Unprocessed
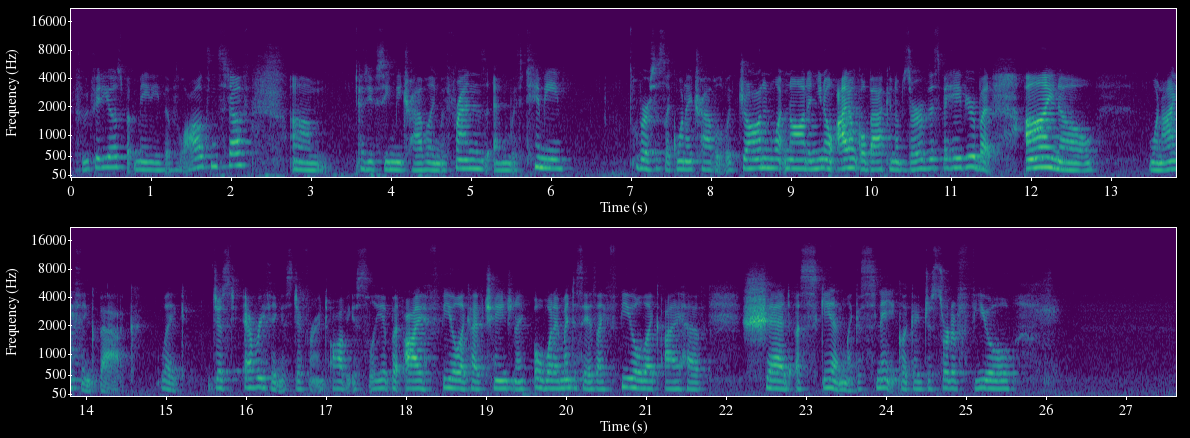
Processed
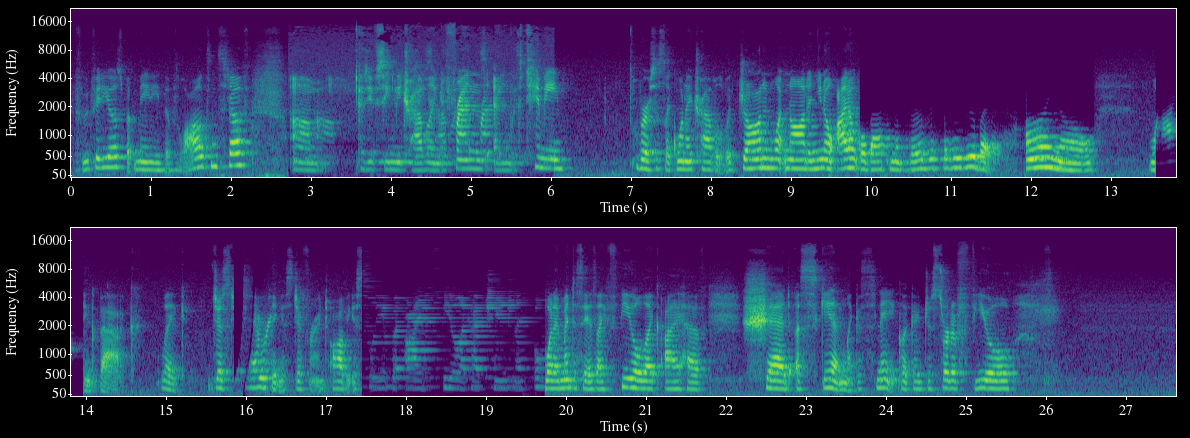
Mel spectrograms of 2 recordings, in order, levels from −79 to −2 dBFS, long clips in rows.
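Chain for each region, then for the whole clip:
2.72–6.05 s: tilt EQ +4.5 dB/octave + band-stop 780 Hz, Q 6.6 + repeats whose band climbs or falls 150 ms, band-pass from 490 Hz, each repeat 1.4 oct, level -5 dB
9.86–12.80 s: elliptic low-pass 810 Hz, stop band 80 dB + delay 126 ms -13.5 dB
13.56–13.98 s: Butterworth band-pass 1.2 kHz, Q 5.3 + upward expansion, over -51 dBFS
15.85–16.34 s: slow attack 180 ms + phase dispersion highs, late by 130 ms, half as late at 880 Hz
17.45–19.75 s: bass shelf 150 Hz -8.5 dB + feedback comb 220 Hz, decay 0.53 s, mix 100%
23.56–24.60 s: treble shelf 3.6 kHz -11 dB + tape noise reduction on one side only decoder only
whole clip: dynamic bell 610 Hz, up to +6 dB, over -43 dBFS, Q 1; loudness maximiser +12 dB; trim -1 dB

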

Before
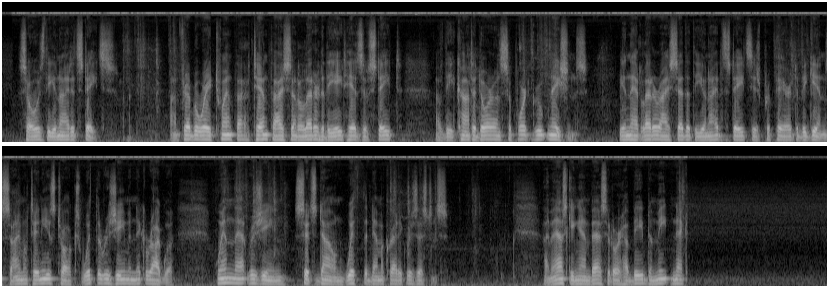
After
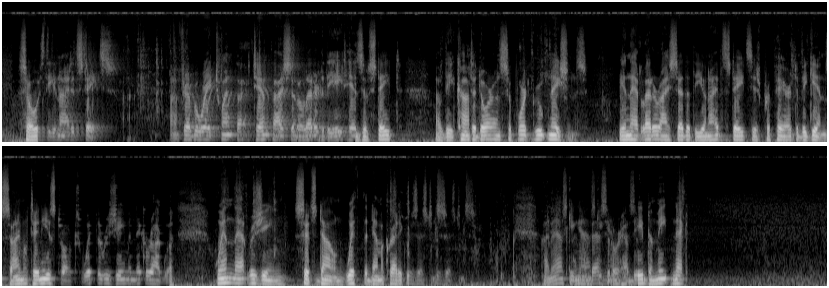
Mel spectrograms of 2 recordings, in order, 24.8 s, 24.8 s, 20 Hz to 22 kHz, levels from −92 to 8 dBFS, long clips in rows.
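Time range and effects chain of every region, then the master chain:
0.53–5.31 s: high-pass 1.2 kHz 6 dB/octave + feedback delay 71 ms, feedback 42%, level -7 dB
13.17–14.89 s: high-pass 140 Hz + feedback comb 430 Hz, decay 0.16 s, mix 80%
18.47–21.92 s: compression 5:1, threshold -36 dBFS + delay 425 ms -6.5 dB
whole clip: low-pass 1.7 kHz 6 dB/octave; reverb removal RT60 1.9 s; tilt EQ -1.5 dB/octave; trim +6.5 dB

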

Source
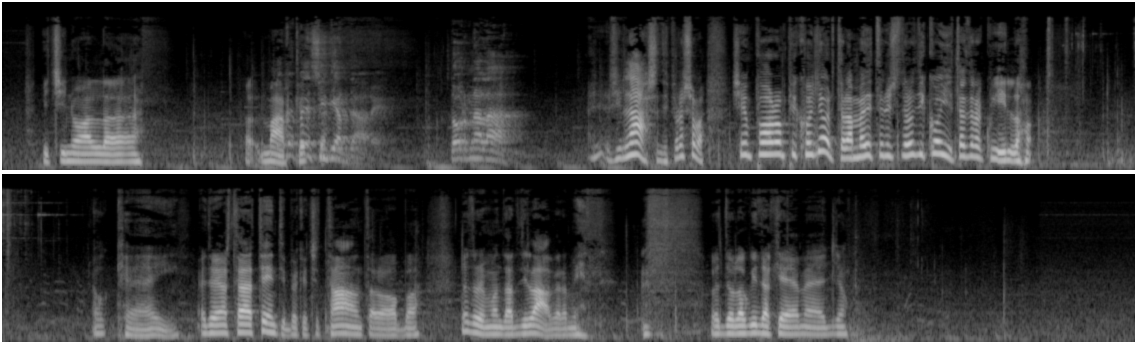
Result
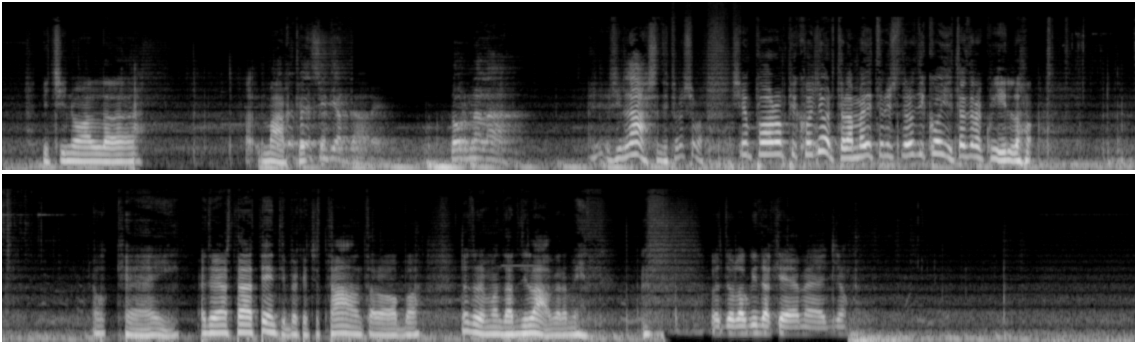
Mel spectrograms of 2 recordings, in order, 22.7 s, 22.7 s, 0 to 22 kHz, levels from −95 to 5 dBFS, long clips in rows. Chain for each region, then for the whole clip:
1.31–2.56 s: cabinet simulation 340–9600 Hz, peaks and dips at 500 Hz -7 dB, 1.1 kHz +5 dB, 4.2 kHz +6 dB, 8.7 kHz +3 dB + loudspeaker Doppler distortion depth 0.2 ms
3.50–4.74 s: level-controlled noise filter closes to 770 Hz, open at -31 dBFS + tilt shelf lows +7 dB, about 1.5 kHz
6.69–7.40 s: jump at every zero crossing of -41 dBFS + peaking EQ 1.1 kHz -7 dB 1.7 oct + compression 3:1, threshold -36 dBFS
12.31–14.78 s: gate -40 dBFS, range -14 dB + tape noise reduction on one side only encoder only
16.31–16.72 s: bass shelf 180 Hz +7.5 dB + whistle 2.7 kHz -47 dBFS
17.94–19.79 s: steep high-pass 170 Hz 96 dB/octave + treble shelf 9.6 kHz -9.5 dB
whole clip: tilt EQ -4 dB/octave; comb 2 ms, depth 81%

